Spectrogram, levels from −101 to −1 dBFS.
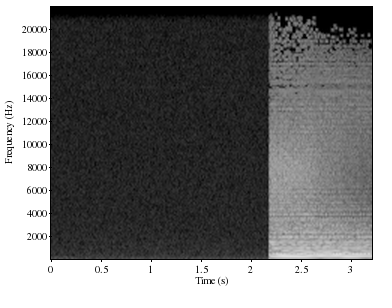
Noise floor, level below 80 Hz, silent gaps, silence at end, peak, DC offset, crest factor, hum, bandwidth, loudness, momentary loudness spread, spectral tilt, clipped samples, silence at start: -68 dBFS; -60 dBFS; none; 0 s; -4 dBFS; under 0.1%; 18 dB; 50 Hz at -75 dBFS; over 20 kHz; -19 LUFS; 7 LU; -1.5 dB/octave; under 0.1%; 2.2 s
